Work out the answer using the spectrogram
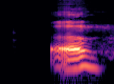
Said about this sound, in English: Sorry about the yawn, gentlemen.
